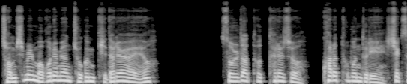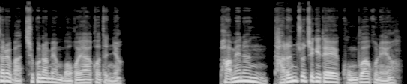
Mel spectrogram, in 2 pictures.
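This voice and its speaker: A man's voice: medium pitch, no echo, studio quality, close to an everyday voice. Man acting young syndicate soldier, widely swinging intonation. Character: young male syndicate soldier, dutiful, polite, coldly menacing. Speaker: game character voice actor. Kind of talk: acted character voice lines.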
